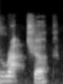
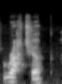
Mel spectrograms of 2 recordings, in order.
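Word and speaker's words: Rattlinghope: But in a village nearby that's called Ratchup, it's spelt Rattling Hope, but lots of local people pronounce it Ratchup.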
